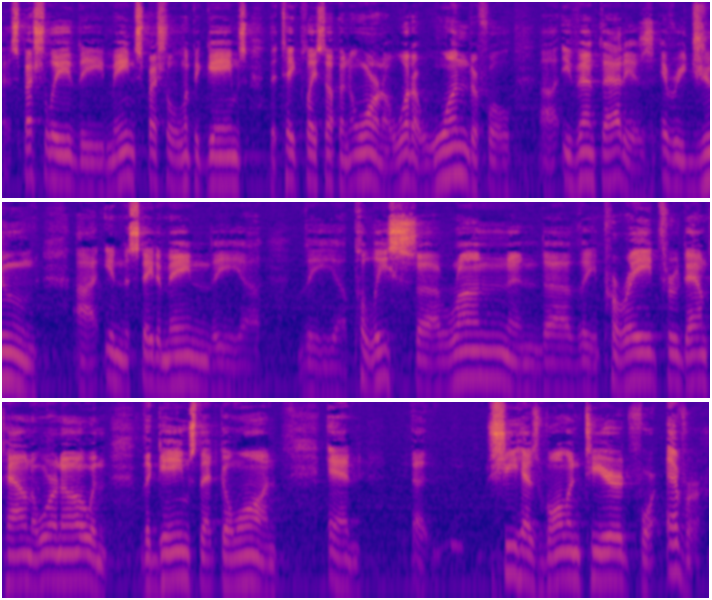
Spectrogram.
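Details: Adult male speaker; normal speech.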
